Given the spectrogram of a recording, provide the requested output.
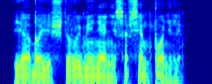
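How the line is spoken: Gentle remark. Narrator (Russian): мягко заметил Мартин

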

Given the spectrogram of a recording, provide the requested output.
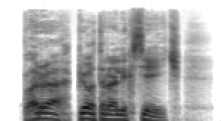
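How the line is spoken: Hoarse wheeze. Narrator (Russian): прохрипел Нартов

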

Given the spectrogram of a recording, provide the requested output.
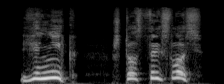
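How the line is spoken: Sudden cry. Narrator (Russian): вскрикнула одна из них

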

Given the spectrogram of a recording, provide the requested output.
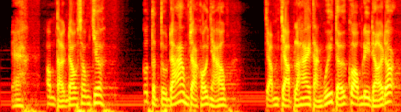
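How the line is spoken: Loud shouting. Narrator (Vietnamese): Bà quát lớn

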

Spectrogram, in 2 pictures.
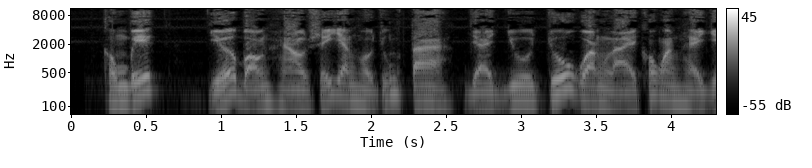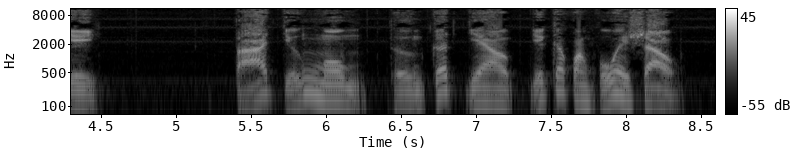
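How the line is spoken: Smiling speech. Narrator (Vietnamese): Lệnh hồ xung mỉm cười nói

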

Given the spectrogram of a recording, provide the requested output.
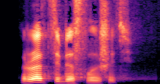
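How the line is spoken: Muttered over the phone. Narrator (Russian): пробурчала в трубке

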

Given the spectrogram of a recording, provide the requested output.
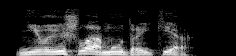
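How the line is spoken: Growling, mangy creature. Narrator (Russian): прорычал облезлый

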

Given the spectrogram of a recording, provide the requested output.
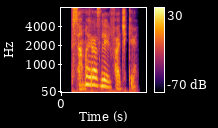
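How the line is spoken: Uneasy mutter. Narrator (Russian): пробормотала я, чувствуя, что крепко влипла в какую-то крупную авантюру

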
